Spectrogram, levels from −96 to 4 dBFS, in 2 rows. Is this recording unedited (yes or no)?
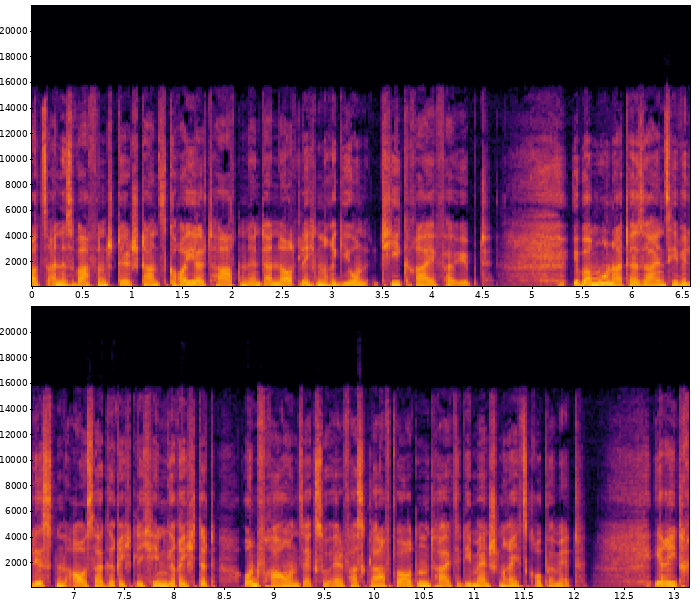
yes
